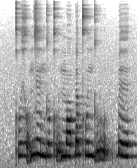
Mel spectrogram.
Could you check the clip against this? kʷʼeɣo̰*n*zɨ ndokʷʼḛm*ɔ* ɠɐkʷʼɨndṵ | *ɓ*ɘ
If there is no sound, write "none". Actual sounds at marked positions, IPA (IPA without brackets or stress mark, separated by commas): n, ɔ, ɓ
